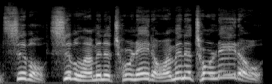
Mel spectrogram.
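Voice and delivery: high-pitched, urgent narrated scream; screaming into the phone. A narrator's reading. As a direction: shriek it in panic to a friend on the phone. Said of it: "kept screaming into the phone".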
